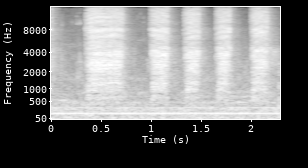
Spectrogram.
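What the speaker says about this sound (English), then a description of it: "Trying to get an even spray, and you can hear how I'm going spray, spray, press, spray, press, spray, and go" A spray can hisses fixative onto a charcoal painting in five loud, close bursts. The first burst is longer, and short even pauses separate the rest.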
